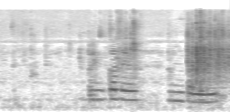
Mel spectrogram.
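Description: A young child's voice: two short vocal sounds, the first about a second in and the second near the end, which comes with a breathy rush of noise.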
